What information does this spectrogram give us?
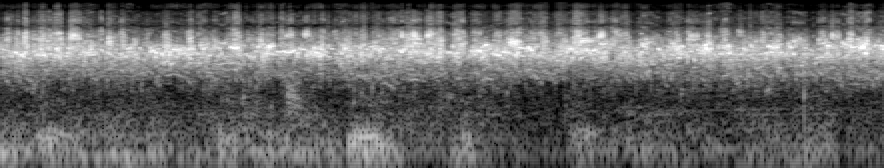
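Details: Colony of Australian budgerigars in an aviary: unbroken busy chirping and warbling from many birds, bright and high, with a few soft low thumps underneath.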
